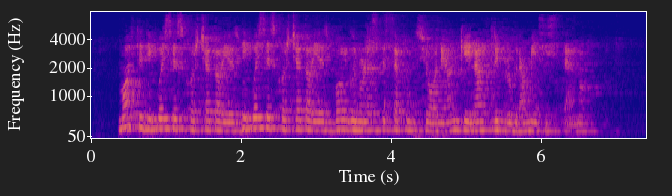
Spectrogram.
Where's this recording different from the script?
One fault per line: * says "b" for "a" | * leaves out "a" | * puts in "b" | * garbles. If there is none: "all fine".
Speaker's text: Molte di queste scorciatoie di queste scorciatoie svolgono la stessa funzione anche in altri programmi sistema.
all fine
